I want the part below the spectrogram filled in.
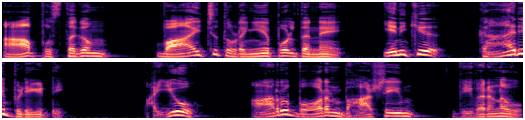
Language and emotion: Malayalam, disgusted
